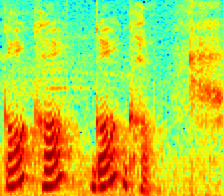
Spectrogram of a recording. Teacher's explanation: कंठ स्पर्श व्यंजन ध्वनि मतलब गले से निकलता है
